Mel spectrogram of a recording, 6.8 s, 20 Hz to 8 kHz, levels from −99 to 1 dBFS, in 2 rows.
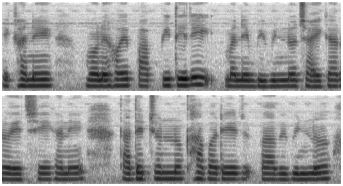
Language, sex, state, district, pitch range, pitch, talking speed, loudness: Bengali, female, Tripura, West Tripura, 195-210 Hz, 200 Hz, 130 wpm, -17 LUFS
